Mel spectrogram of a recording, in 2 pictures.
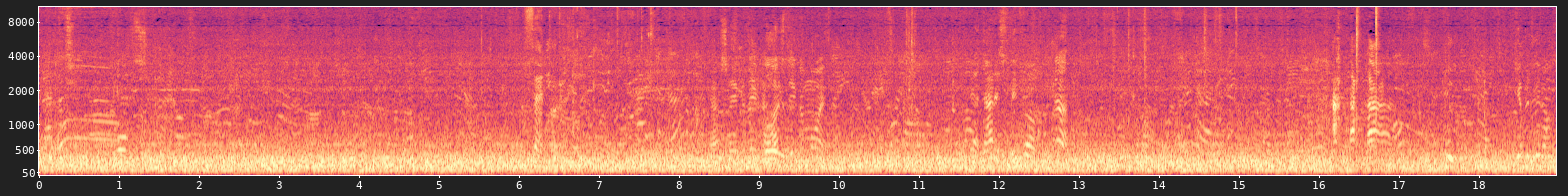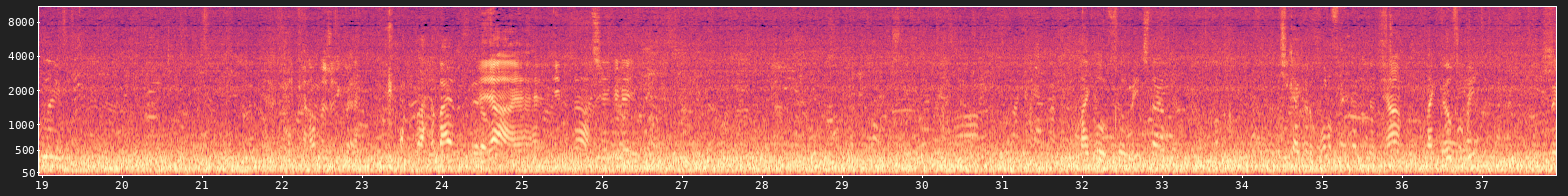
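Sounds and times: airplane cabin rumble: 0.0s - 37.9s
faint conversation: 0.0s - 37.9s
faint voices: 0.0s - 37.9s.

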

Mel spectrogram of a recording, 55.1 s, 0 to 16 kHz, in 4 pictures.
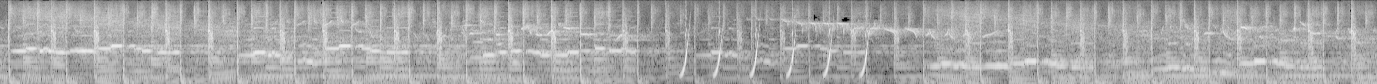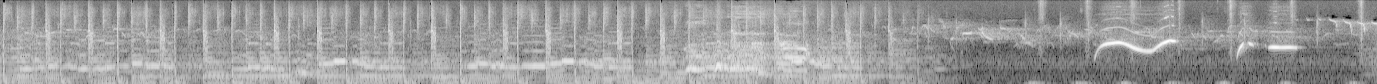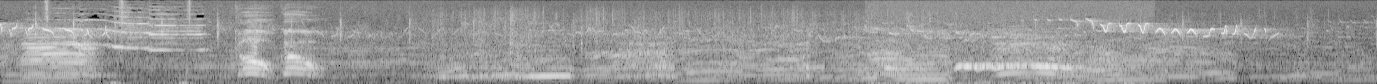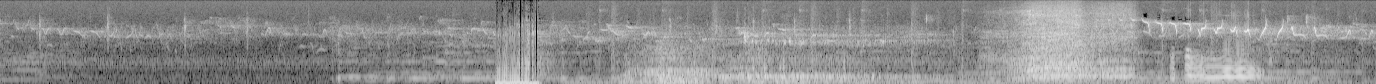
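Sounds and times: background music: 0.0s - 23.5s, 44.6s - 55.0s
cow mooing: 27.6s - 28.8s, 31.0s - 37.1s, 37.8s - 42.0s, 51.1s - 54.1s
low boom: 46.3s - 51.3s
big cat roar: 47.5s - 54.1s.

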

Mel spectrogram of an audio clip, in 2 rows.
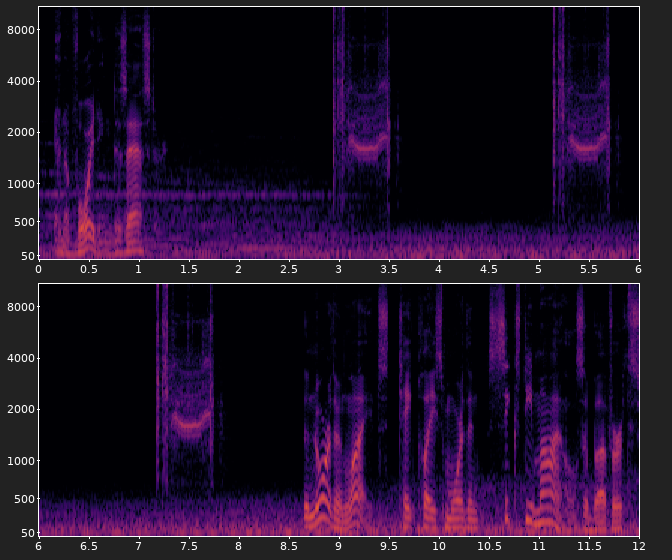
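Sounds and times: low droning music: 0.0s - 12.0s.

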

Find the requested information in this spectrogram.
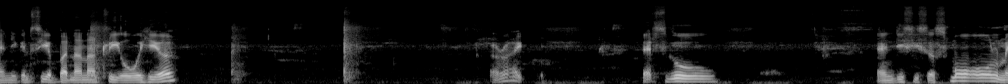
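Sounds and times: man's voice: 0.0s - 1.8s, 4.9s - 5.4s, 6.4s - 7.2s, 8.8s - 10.0s.

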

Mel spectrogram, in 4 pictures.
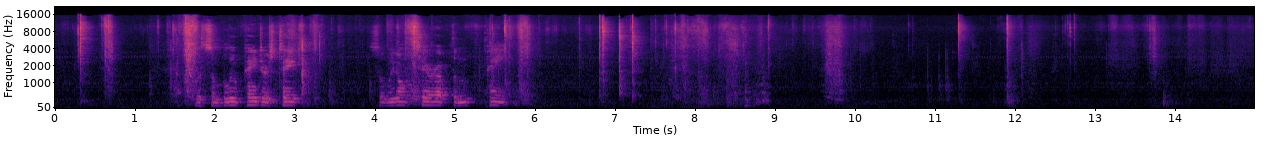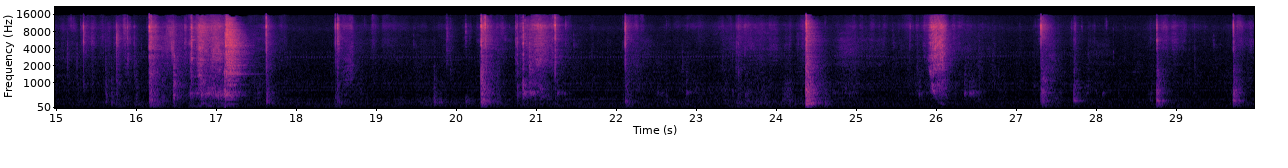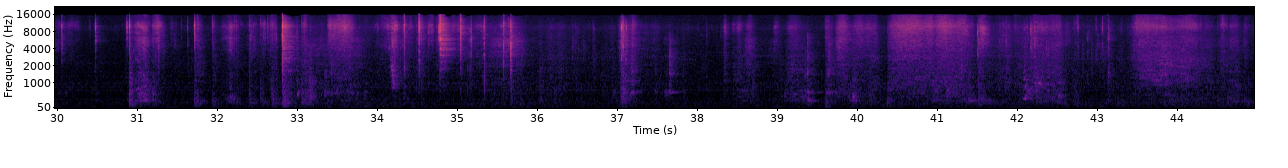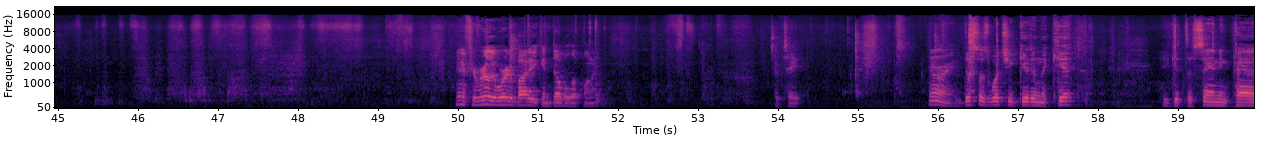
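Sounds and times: tape ripping: 0.3s - 0.8s, 20.7s - 21.4s, 25.7s - 26.3s, 34.1s - 35.8s
tape unrolling pull: 25.7s - 26.3s.

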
